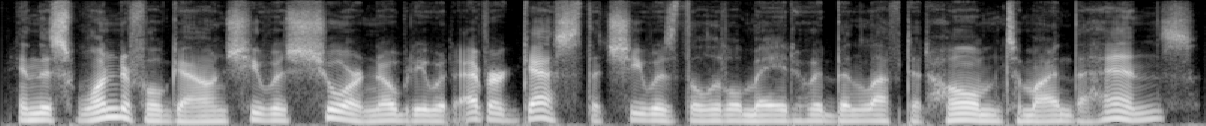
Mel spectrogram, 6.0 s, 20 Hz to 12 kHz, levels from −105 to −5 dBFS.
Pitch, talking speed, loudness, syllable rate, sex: 125 Hz, 270 wpm, -19 LUFS, 5.6 syllables/s, male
